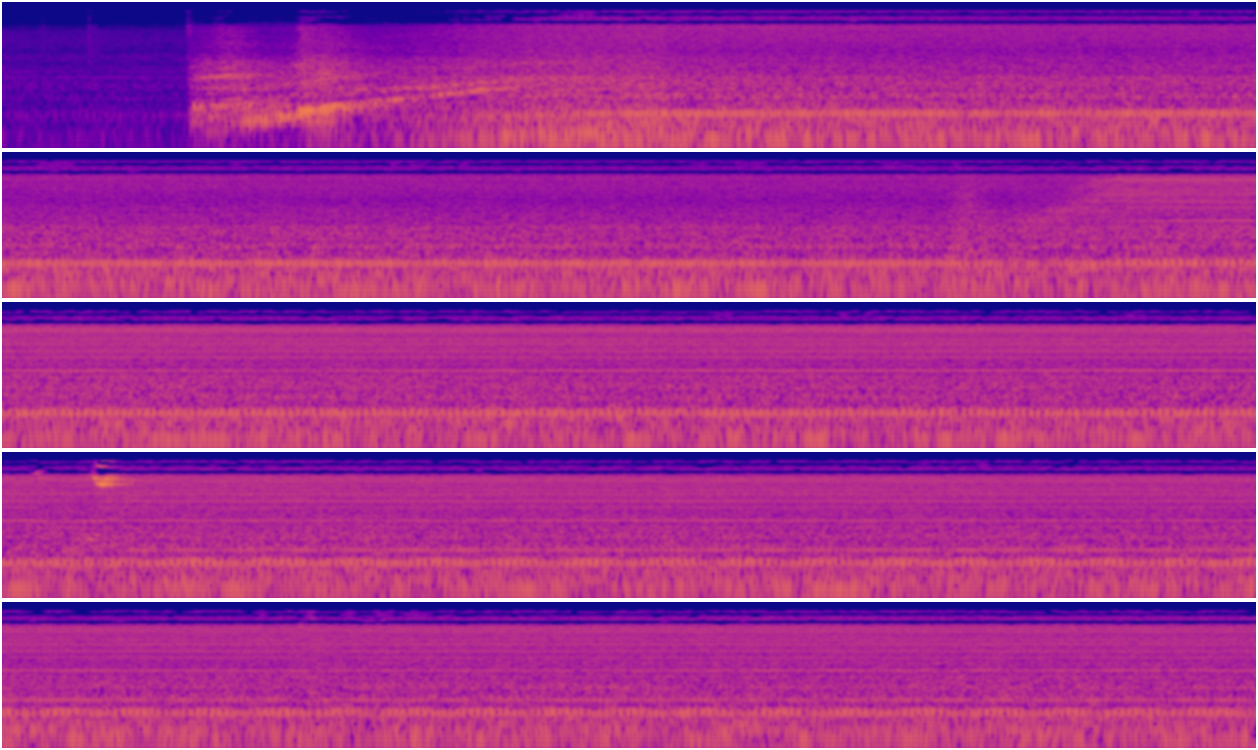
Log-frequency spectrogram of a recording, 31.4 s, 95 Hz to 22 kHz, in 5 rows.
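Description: Motors of a Woodmizer MP360 four-sided planer starting one after another. The first starts suddenly about a second in with a rising whine as it spins up, another joins about twelve seconds in and a third about two-thirds of the way through, and they then run together in a steady hum.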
